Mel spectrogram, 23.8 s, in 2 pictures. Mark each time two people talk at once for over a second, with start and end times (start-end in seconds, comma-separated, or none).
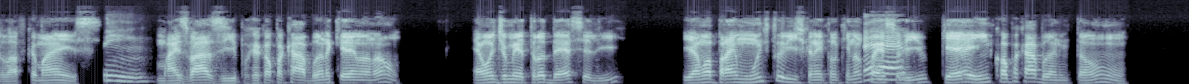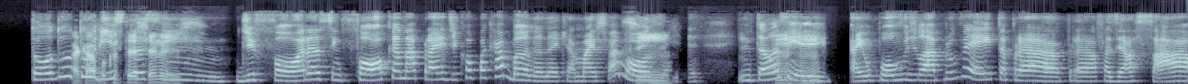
12.6-14.0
